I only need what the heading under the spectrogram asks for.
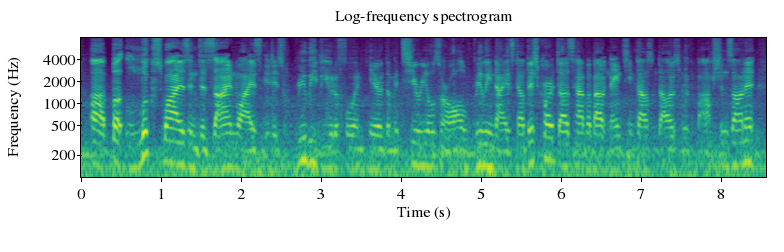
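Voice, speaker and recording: Hardly pausing, a man with an American accent talks at a fairly quick pace. Noticeable background noise and audible room echo surround him. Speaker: car reviewer. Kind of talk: car review while driving. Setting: in a car. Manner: enthusiastic.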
